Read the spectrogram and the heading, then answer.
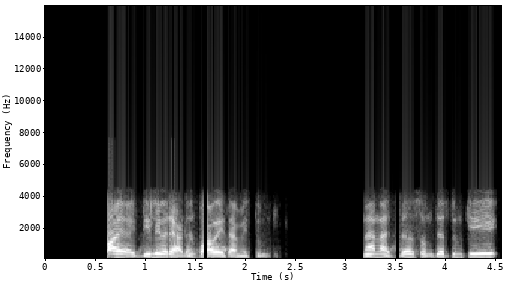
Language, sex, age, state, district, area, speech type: Goan Konkani, male, 60+, Goa, Bardez, rural, conversation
